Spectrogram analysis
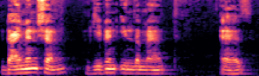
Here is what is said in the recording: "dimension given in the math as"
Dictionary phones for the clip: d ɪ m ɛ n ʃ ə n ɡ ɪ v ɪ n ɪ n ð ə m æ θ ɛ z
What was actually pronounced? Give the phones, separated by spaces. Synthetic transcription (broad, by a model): d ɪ m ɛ n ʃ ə n ɡ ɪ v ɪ n ɪ n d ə m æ t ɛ z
